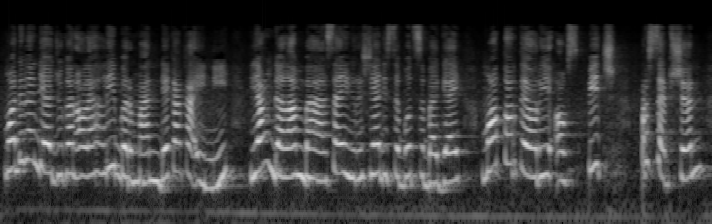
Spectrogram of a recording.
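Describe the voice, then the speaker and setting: A young woman reads out a lesson at a steady pace, keeping close to her notes. Her voice sits high and has a bright, clear edge. She sounds like a student presenting coursework. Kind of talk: reading a lecture presentation.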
